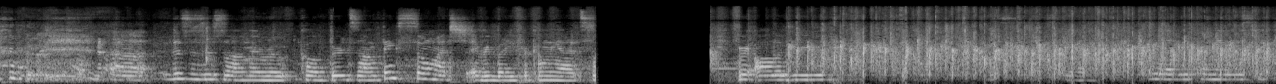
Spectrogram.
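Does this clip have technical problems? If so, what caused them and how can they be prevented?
Yes, there's an audio dropout to silence from 5.96 s to 7.10 s. The sound cuts off mid-flow and comes back just as abruptly, and for about 1.15 s in between there's nothing at all, not even room tone, so whatever happened in that stretch is simply gone. That silent gap likely means the input vanished for a moment while the recorder kept writing silence. Securing cables and checking mute states before rolling should prevent it.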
